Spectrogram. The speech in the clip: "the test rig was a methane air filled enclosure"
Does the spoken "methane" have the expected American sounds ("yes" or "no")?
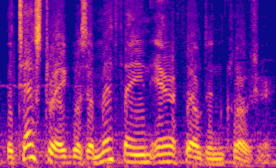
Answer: yes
